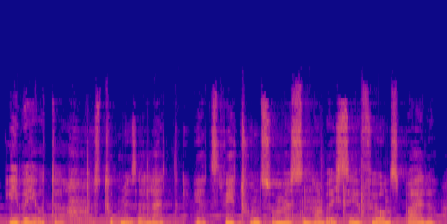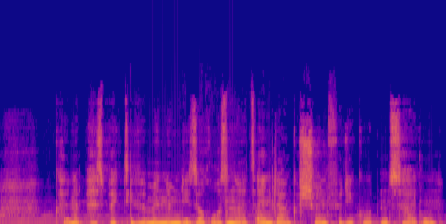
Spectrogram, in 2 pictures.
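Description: An actress playing a fragile, lovelorn dreamer in a radio drama, halting and emotional. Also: female voice, high-pitched, fairly even intonation, gravelly, over music. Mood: shaken.

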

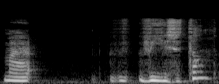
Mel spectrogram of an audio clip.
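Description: An actress playing a bewildered, shaken daughter in a Dutch radio drama, speaking hesitantly and falteringly in a breathy voice. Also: female voice, fairly low pitch, sing-song, takes it slowly, darkish tone, full character voice.

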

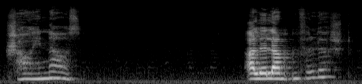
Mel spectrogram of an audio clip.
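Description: An actress playing an anxious, guarded mother in a radio play, hushed and apprehensive. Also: high-pitched, steady tone, slow. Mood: uneasy. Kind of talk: German radio play acting.

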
